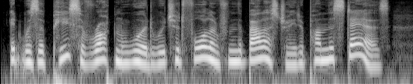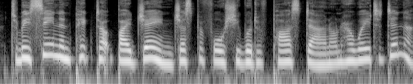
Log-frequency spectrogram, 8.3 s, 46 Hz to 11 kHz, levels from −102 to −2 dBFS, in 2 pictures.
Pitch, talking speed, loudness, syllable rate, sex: 215 Hz, 260 wpm, -20 LUFS, 6.2 syllables/s, female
